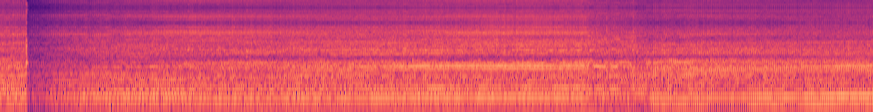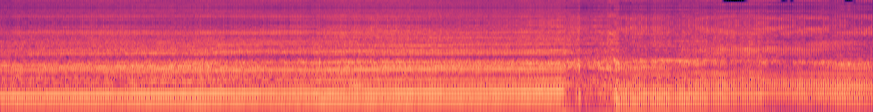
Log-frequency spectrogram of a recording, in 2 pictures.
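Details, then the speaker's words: Old moped, a Jawa Mustang or Helkama Sport, with a two-stroke buzz that climbs unevenly and dips before recovering; it runs rough, and the owner feels everything is mis-adjusted, possibly the mixture. "Mul on tunne, et ta on tiku peale nagu reguleeritud kogu see asi, ta jooks vald täis."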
